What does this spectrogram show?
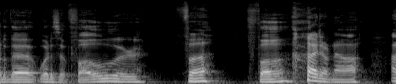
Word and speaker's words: pho: And then we can go to the, what is it, pho or? Pho? Pho? I don't know. I've heard the argument. It's not pho, P-H-O. It's pho.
